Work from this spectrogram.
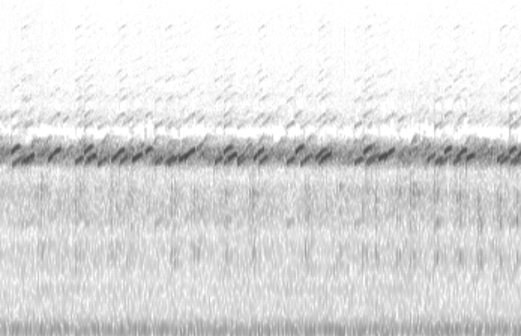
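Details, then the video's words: Dusk frog chorus, many callers overlapping in a continuous high, shimmering trill, pulses swelling and fading about once a second over a soft low background hum. "Frogs At Dusk"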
